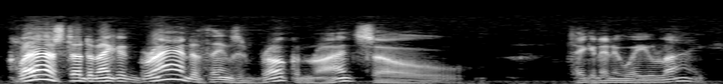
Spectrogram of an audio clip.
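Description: A man's voice: on the low side, huge pitch swings, moderate pace, bright, forceful tone, no room sound, full character voice. An actor playing a ruthless, sarcastic crime boss in an old radio drama, with clipped, commanding tough-guy delivery. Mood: suspicious. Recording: muffled, noisy old radio recording.

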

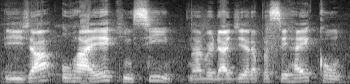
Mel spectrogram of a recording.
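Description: A young man with a São Paulo accent talks as a podcast guest in a calm, rambling way, dotting his sentences with little tag questions. His tone is very bright. A faint hiss sits behind him. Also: medium pitch, measured pace. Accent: São Paulo Portuguese. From Brazil. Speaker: rapper guest. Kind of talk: casual podcast interview.

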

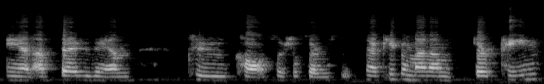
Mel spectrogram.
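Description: A woman in her forties telling her personal story as an interview guest, earnest and halting, with many ums and you-knows. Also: medium pitch, steady tone, fairly bright tone, poor audio. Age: 40s.

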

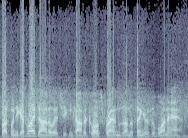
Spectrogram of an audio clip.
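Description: A man's voice: mid-range voice, animated, fairly quick, bright, forceful tone, a little hiss or hum, low-quality recording. A man announcing an old radio comedy, reading a scripted introduction in a wry manner. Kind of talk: 1940s-50s radio show narration. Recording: old-time radio recording over music.

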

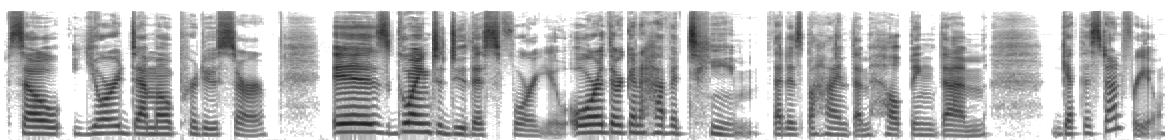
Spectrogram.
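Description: A woman with a lowish voice hosts an advice podcast. She explains things directly and encouragingly, in a dry recording with little room sound. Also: moderate pace, dry recording. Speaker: podcast host.

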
